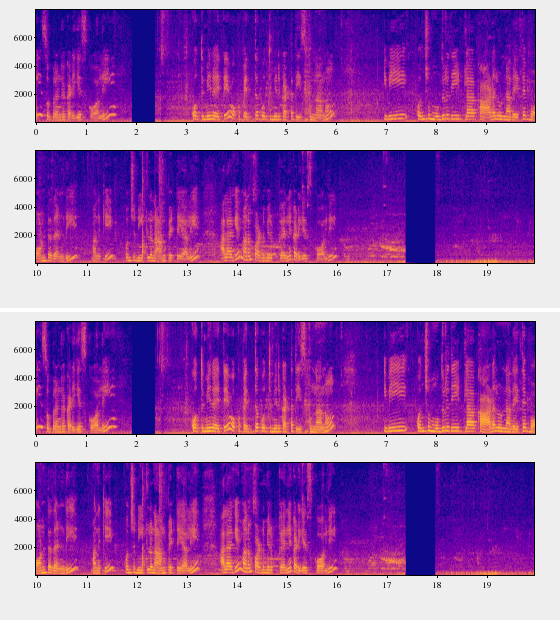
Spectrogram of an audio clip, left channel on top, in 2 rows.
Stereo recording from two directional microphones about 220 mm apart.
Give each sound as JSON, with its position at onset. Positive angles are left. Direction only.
{"t": 0.0, "sound": "a woman's voice", "side_deg": -25}
{"t": 3.1, "sound": "a woman's voice", "side_deg": -30}
{"t": 6.9, "sound": "a woman's voice", "side_deg": -35}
